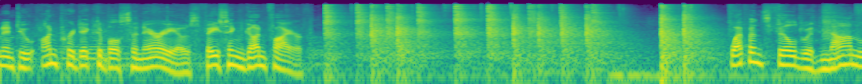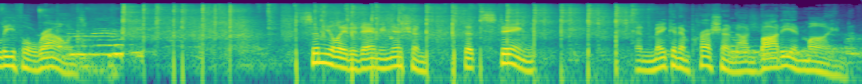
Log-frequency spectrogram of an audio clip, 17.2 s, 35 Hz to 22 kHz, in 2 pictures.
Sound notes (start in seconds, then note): 3.3 gun clicks; 10.0 gun clicks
